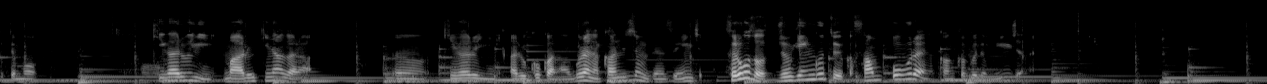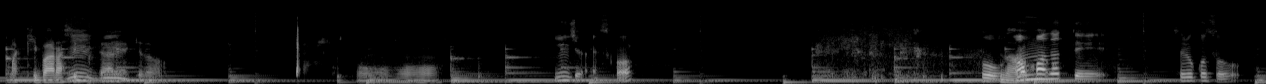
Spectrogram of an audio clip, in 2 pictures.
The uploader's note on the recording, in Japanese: 初リモート録音。初めてリモートで録音してみました。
